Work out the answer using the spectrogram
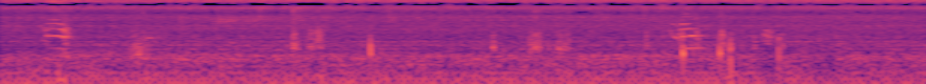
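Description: A few short, scattered bird calls, fowl-like, over a steady low hum.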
